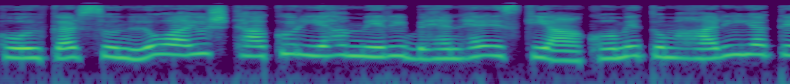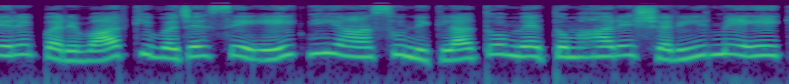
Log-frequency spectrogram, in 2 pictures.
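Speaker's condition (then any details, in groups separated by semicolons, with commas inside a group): No condition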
